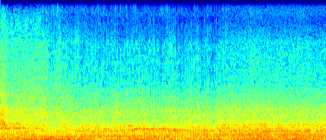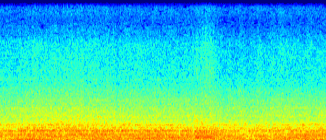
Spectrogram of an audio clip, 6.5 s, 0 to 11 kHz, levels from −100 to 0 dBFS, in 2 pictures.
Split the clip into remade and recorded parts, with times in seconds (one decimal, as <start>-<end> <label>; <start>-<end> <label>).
0.0-0.4 recorded; 0.4-2.3 remade; 2.3-6.5 recorded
